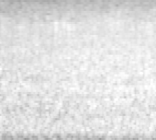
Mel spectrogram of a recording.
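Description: A river rushes beneath a crossing near twin waterfalls on Mount Pangrango, a loud, steady broadband roar of flowing water that fills the whole moment without a break.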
